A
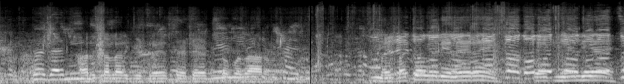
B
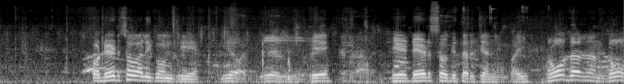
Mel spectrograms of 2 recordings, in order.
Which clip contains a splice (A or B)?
A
